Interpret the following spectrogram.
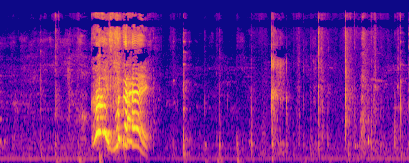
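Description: A spoon clicking and scraping against a glass mixing bowl as dry baking mix is stirred, in scattered short taps. A brief burst of voice about two seconds in.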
